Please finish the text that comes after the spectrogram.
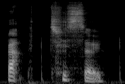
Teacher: So the future of baptisto is baptisso, where that horrible ZS has contracted down now into a single S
